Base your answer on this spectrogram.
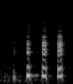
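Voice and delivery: sudden high, loud laugh; real high laugh; burst of laughter. Real, not acted. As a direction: crack up loudly. Laughing at chat line.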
